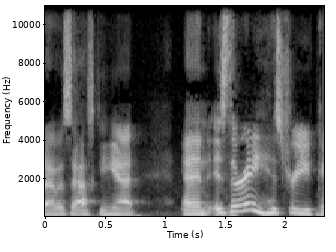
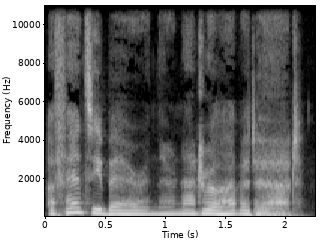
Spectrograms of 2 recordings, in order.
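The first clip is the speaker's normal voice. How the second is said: nature documentary. Pretend. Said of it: "a National Geographic episode".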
